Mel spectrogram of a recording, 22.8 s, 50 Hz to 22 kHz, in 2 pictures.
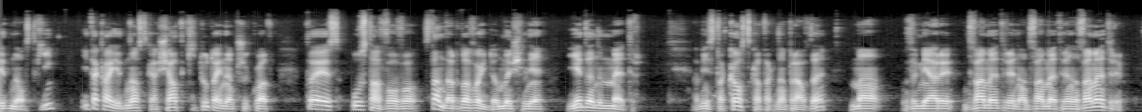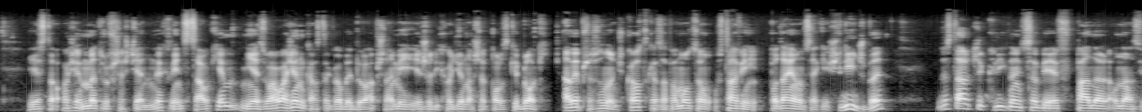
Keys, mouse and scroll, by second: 7.2-8.5 middle drag, 11.3-13.9 middle drag, 14.1-14.6 scroll up 1, 15.2 scroll up 1, 15.6-16.8 shift+middle drag.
